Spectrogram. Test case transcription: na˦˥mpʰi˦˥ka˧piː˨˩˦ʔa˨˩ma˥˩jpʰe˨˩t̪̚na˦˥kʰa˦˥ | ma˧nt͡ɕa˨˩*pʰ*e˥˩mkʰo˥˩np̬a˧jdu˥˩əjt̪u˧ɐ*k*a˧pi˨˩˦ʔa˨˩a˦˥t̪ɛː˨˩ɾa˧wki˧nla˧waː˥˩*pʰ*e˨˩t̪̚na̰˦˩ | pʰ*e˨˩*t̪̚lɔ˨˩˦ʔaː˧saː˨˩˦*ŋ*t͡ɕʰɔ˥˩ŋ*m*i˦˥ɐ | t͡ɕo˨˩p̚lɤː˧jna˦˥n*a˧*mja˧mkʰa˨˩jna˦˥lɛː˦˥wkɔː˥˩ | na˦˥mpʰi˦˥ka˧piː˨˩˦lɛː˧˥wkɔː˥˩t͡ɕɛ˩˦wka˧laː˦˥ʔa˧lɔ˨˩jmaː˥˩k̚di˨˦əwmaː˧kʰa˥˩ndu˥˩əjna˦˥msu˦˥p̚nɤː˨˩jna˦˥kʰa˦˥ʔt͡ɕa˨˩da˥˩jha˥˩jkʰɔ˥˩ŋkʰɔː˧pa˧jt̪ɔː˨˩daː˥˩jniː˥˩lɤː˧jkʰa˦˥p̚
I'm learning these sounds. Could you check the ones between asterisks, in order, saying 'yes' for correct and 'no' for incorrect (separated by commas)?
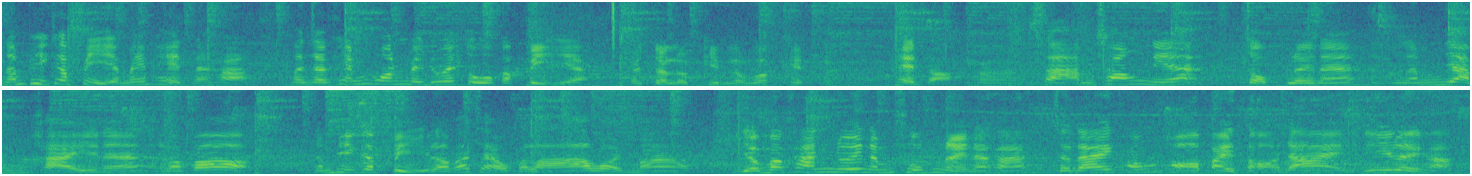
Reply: no, yes, yes, yes, no, no, no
